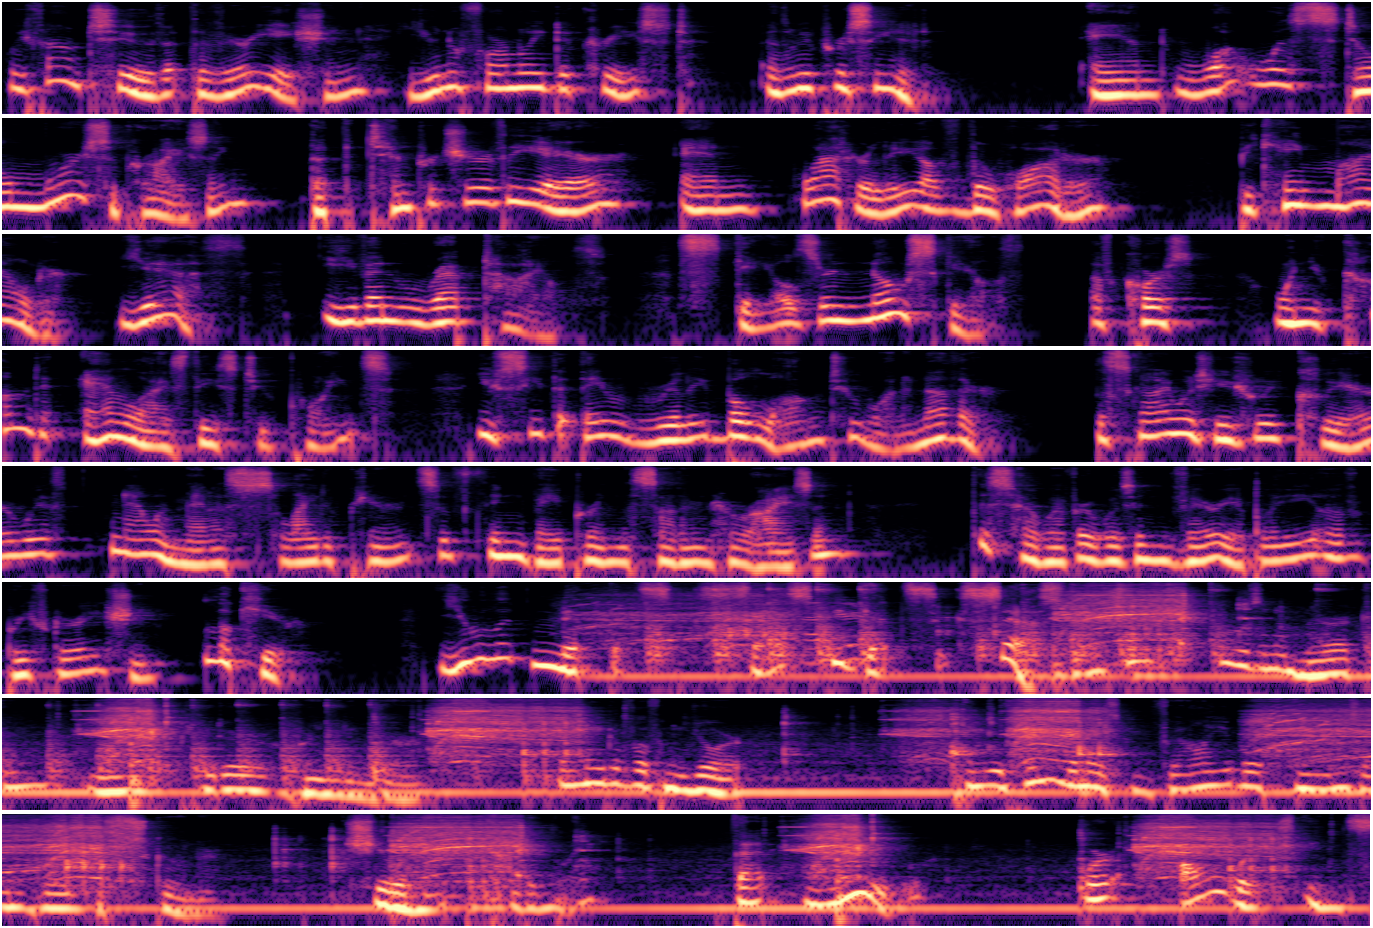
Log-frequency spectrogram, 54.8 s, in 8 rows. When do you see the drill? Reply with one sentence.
You can hear the drill from 37.0 to 54.7 s.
